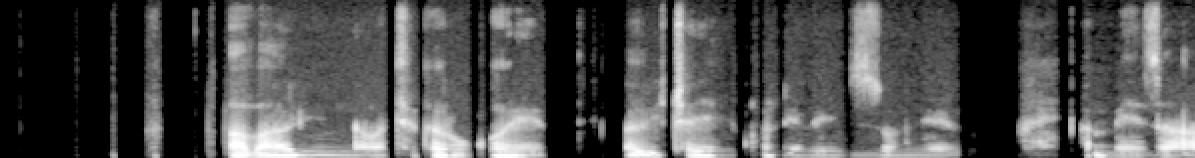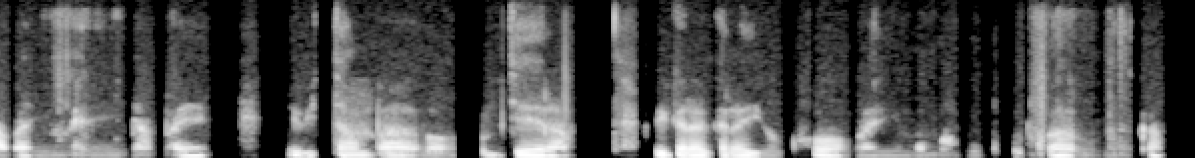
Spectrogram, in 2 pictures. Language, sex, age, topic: Kinyarwanda, female, 18-24, government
